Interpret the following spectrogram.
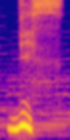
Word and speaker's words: dix: in english you say di-ss almost like there is an "s" sound at the end actually there is an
